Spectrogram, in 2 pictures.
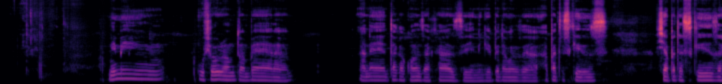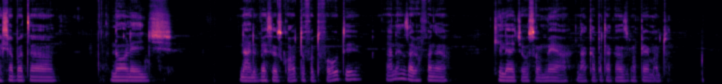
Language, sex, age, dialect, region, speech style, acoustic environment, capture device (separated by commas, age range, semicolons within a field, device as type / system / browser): Swahili, male, 18-24, Tanzania - Dar es Salaam, Tanzania, happy; relaxed; excited; focused, silence, mobile / Linux / Chrome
